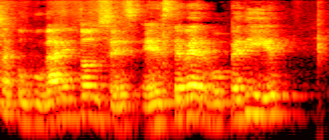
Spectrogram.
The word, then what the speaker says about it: pedir: Pedir, pedir. Esta elevación, esta fuerza, pedir, nos está indicando la sílaba tónica o el acento prosódico.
